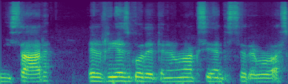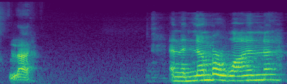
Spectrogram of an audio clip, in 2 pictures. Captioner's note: speaking in Foreign Language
